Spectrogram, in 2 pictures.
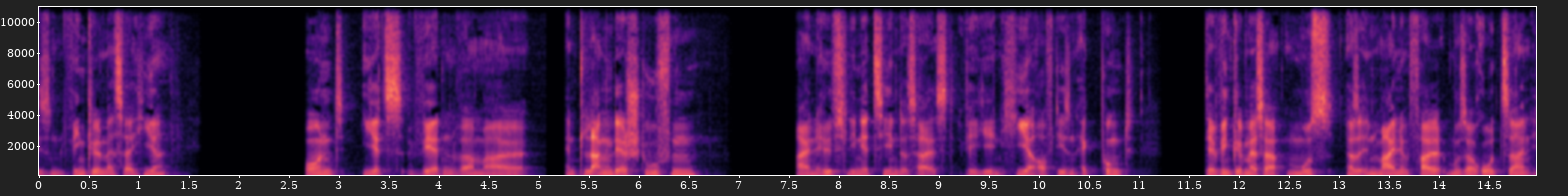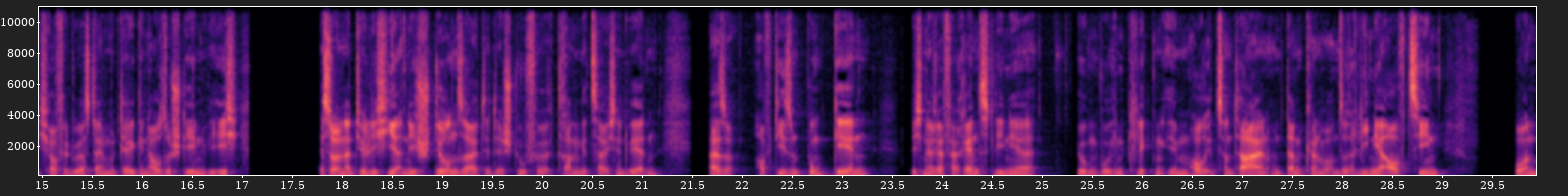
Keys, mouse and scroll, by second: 0.7 click, 1.7-2.9 middle drag, 3.3-5.0 scroll up 1, 5.9-7.9 scroll up 1, 8.4-8.7 scroll up 1, 18.6 click, 25.2 click.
